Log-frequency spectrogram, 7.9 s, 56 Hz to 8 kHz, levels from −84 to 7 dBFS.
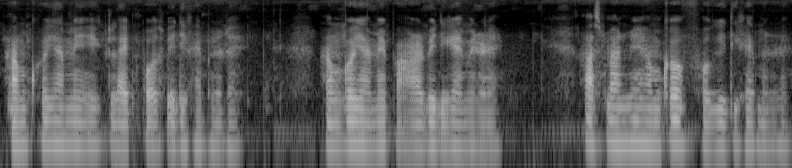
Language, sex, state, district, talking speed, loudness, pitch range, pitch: Hindi, male, Arunachal Pradesh, Lower Dibang Valley, 210 wpm, -25 LUFS, 105-110 Hz, 105 Hz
